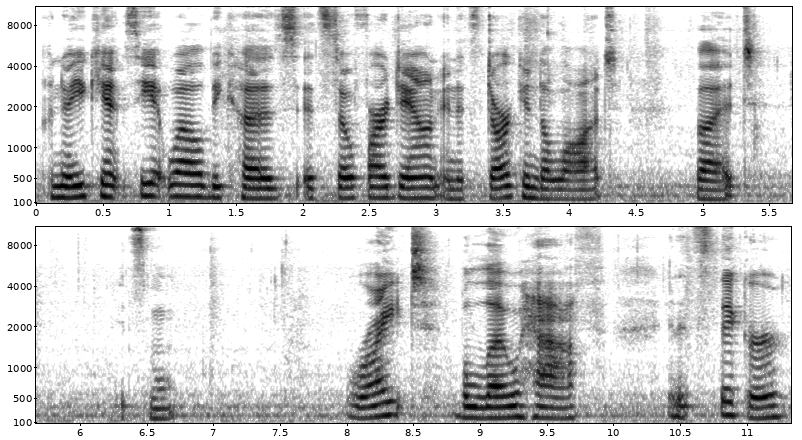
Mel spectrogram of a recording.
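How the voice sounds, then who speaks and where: A woman getting over an illness, talking through a kitchen canning tutorial in a relaxed, instructive way and repeating reminders. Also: fairly low pitch, slow, pauses often, slight background noise, poor audio. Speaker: home canning vlogger. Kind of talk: casual step-by-step kitchen tutorial. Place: home kitchen.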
